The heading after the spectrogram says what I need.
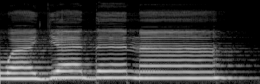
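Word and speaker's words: وَجَدْنَا: Fama wajadna. Wajad. Huruf dal hukumnya qalqalah sughra karena dalnya sudah sukun dari asalnya dan berada di tengah bacaan. Cara bacanya dipantulkan dengan pantulan yang kecil.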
